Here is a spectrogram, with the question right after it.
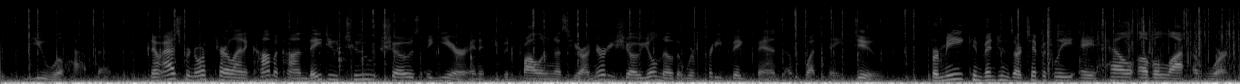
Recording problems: household noises; loud; throughout; 9 dB below the speech
low rumble; loud; throughout; 6 dB below the speech

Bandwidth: 15 kHz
